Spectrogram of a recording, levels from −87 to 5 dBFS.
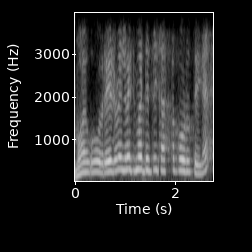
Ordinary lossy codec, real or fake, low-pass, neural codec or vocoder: Opus, 32 kbps; fake; 3.6 kHz; codec, 16 kHz in and 24 kHz out, 0.6 kbps, FocalCodec, streaming, 4096 codes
